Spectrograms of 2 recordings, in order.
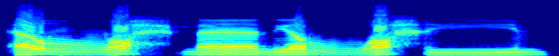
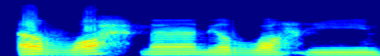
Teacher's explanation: Kalau Yaman, dia ro-nya itu seperti ada rokhwahnya, jadi lebih lama.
